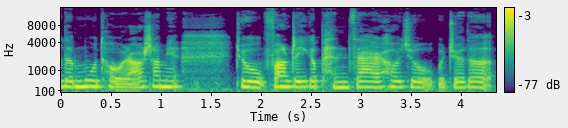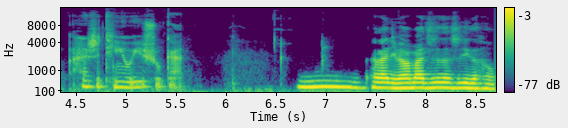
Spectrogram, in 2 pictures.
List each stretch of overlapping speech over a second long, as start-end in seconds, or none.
none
